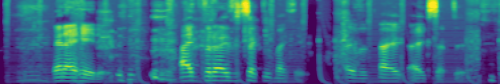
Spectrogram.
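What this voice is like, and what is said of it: High boyish voice. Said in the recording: “my voice is fucking. I sound like a prepubescent boy ... I'm a 29-year-old man, but I sound like a prepubescent”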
